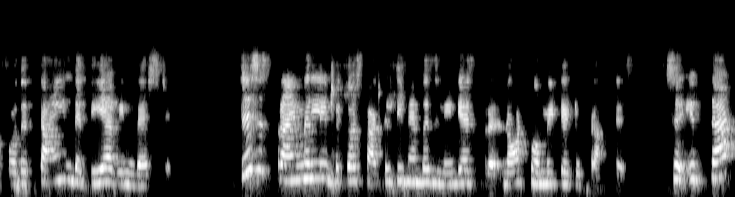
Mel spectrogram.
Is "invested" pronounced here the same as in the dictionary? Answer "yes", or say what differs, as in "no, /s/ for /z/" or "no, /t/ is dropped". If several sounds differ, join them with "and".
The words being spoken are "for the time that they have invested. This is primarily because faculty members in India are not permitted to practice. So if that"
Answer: yes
